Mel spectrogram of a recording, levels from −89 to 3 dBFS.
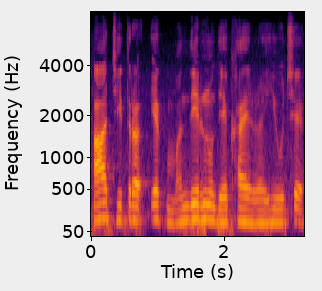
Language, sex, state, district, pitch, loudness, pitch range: Gujarati, male, Gujarat, Gandhinagar, 140 Hz, -21 LUFS, 130-155 Hz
